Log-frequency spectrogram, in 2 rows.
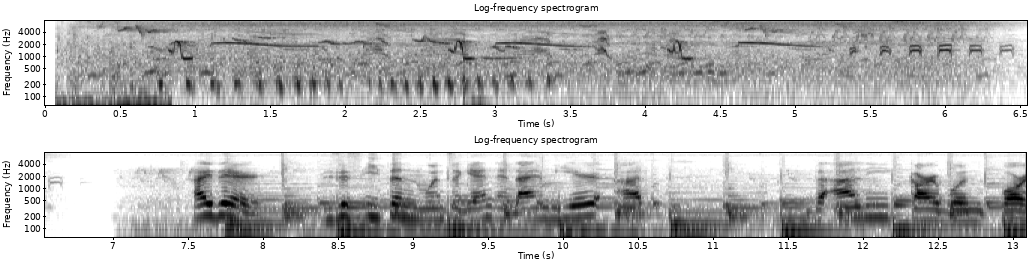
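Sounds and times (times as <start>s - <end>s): bird chirps: 0.3s - 7.6s
bird whistling phrase: 0.5s - 5.2s.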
